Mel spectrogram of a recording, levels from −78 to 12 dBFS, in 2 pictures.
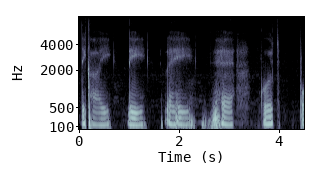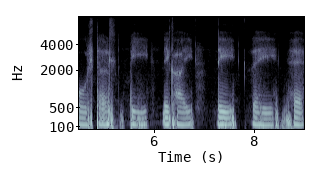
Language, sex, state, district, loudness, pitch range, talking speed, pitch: Hindi, female, Rajasthan, Jaipur, -18 LUFS, 130-140 Hz, 75 wpm, 135 Hz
